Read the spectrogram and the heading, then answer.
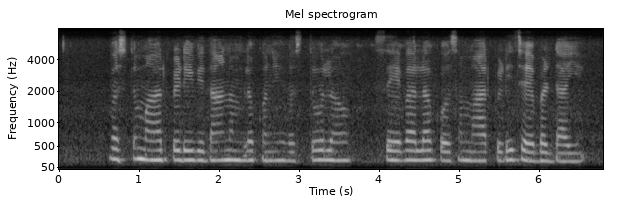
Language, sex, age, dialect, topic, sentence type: Telugu, female, 18-24, Central/Coastal, banking, statement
